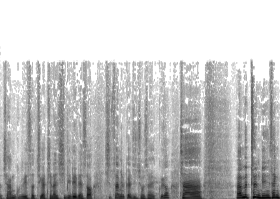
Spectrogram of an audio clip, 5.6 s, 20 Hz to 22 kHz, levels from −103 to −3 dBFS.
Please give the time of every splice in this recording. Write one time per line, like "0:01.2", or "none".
0:03.5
